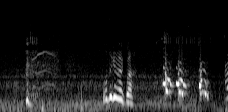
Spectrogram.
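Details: Dobermann at night in an empty park, greeting its owner's brother after ten days apart; short rising-falling whines and yelps come in quick bursts, mixed with people talking nearby.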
